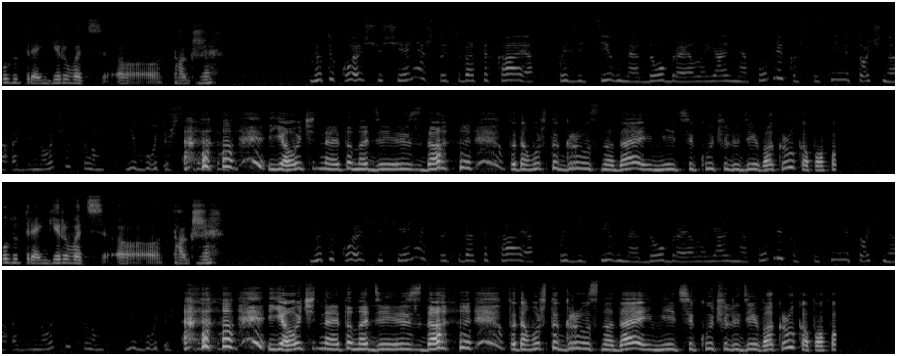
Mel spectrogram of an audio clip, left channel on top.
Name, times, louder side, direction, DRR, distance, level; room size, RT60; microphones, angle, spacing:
voice 1, 0.0-2.2 10.7-17.3, right 4 dB, 70° right, 1.3 m, -33 dB
voice 2, 3.1-11.2, left 3 dB, 65° left, 3.2 m, -51 dB
open air
head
